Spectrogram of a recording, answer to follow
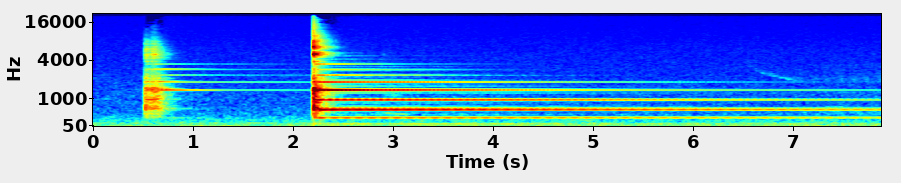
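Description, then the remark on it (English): A Tibetan singing bowl is struck twice, first a brief, softer tap, then a fuller strike that rings out with a long, shimmering tone slowly fading over several seconds, with no talking. “As always, we have the Tibetan bowl, the singing bell, and you are invited to enjoy the sound of the bell and enjoy this present moment.”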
